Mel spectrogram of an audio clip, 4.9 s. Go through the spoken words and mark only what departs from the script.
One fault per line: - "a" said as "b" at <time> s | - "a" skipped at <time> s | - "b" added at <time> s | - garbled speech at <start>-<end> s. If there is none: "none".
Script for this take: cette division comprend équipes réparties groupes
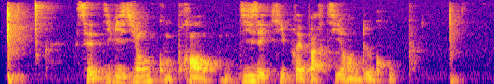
- "dix" added at 2.4 s
- "en deux" added at 3.4 s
